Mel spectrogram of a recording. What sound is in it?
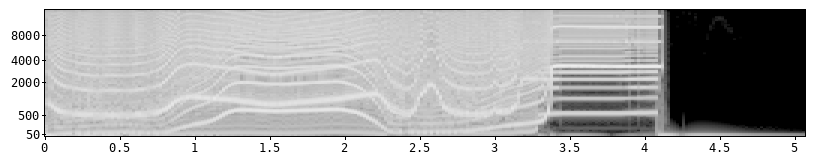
Sound effects > Electronic / Design
Optical Theremin 6 Osc dry-087
Handmadeelectronic, Experimental, Theremin, Electronic, Noise, Glitchy, Optical, Sweep, Synth, Scifi, Robotic, noisey, Glitch, Trippy, Alien, Robot, Spacey, Electro, SFX, Analog, Digital, Infiltrator, Bass, Instrument, Theremins, DIY, FX, Sci-fi, Dub, Otherworldly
